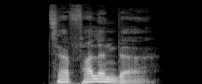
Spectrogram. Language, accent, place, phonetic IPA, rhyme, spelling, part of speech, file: German, Germany, Berlin, [t͡sɛɐ̯ˈfaləndɐ], -aləndɐ, zerfallender, adjective, De-zerfallender.ogg
- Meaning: inflection of zerfallend: 1. strong/mixed nominative masculine singular 2. strong genitive/dative feminine singular 3. strong genitive plural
